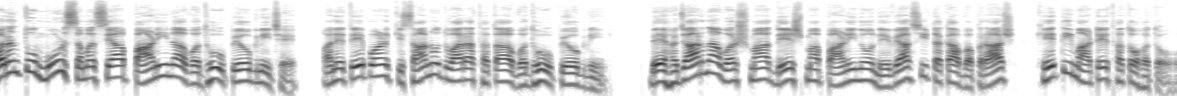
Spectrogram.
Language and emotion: Gujarati, neutral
